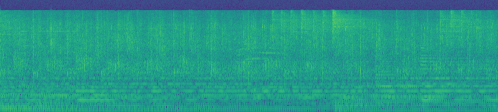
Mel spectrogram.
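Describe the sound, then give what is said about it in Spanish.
A standing church audience applauds the Lord loudly and continuously, a dense crackling wash of clapping that holds steady for several seconds over sustained, droning musical tones, with no one speaking. “Yo te quiero invitar en esta hora que te pongas de pie y le des un aplauso al Señor.”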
